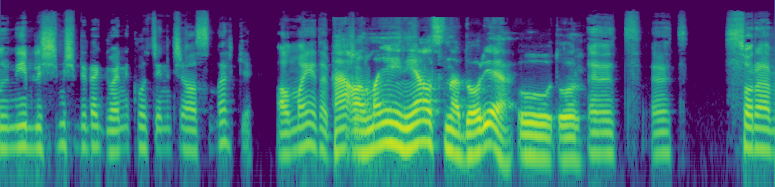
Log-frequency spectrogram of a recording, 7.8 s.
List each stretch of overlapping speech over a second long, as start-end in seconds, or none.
none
